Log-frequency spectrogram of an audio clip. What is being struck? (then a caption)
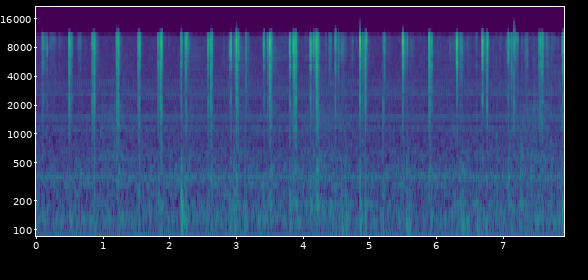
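Leather baseball. A solid white leather baseball is turned between the hands while long nails scratch and tap its surface. The result is a quiet series of short, bright, crisp clicks and scrapes at irregular intervals over a steady low hum.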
